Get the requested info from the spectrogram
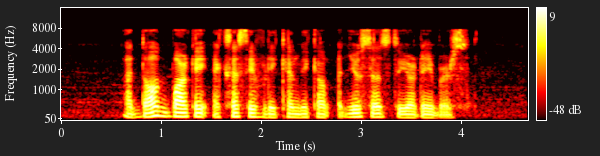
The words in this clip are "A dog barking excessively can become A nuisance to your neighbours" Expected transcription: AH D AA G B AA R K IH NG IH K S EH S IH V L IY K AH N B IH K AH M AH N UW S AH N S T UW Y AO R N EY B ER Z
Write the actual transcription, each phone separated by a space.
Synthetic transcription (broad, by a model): AH D AA G B AA R K IH NG IH K S EH S IH V L IY K AH N B IH K AH M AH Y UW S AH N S T UW Y AO R N EY B ER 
